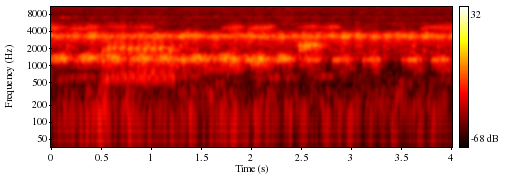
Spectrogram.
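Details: After the rain stops, frogs call together in a dense chorus of steady, pulsing trills that overlap and answer one another.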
